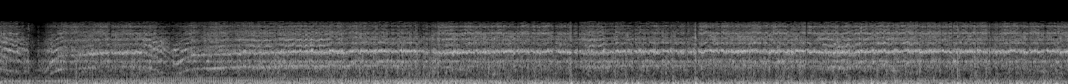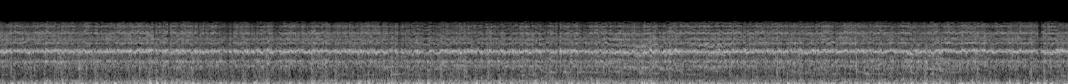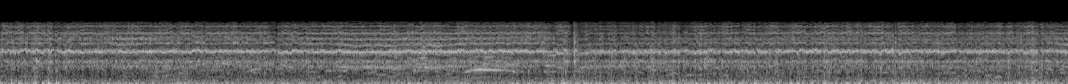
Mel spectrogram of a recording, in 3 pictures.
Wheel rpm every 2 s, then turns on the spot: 150, 210, 230, 230, 230, 230, 230, 230, 230, 220, 230, 230, 230, 230, 230, 230.
none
